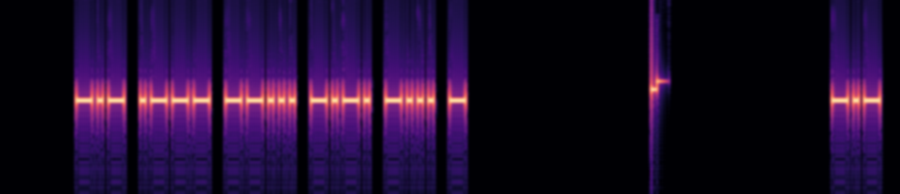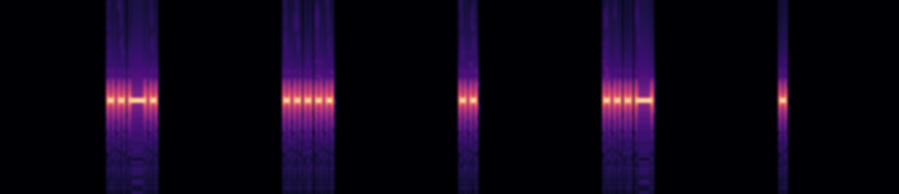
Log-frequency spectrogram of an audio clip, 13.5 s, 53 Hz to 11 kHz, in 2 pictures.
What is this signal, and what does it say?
Morse code, heard as a keyed tone, about 30 wpm, spaced as for 13 wpm, 700 Hz. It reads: KJ7CBT KF5IVE
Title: USA Call Signs - 6 Characters - 8x Character Spacing - 30wpm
